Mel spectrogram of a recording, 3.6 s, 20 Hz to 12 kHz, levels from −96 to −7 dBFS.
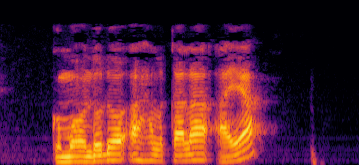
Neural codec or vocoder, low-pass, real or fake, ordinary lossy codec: none; 7.2 kHz; real; AAC, 32 kbps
